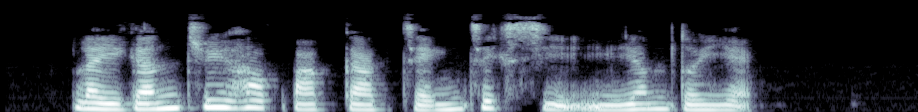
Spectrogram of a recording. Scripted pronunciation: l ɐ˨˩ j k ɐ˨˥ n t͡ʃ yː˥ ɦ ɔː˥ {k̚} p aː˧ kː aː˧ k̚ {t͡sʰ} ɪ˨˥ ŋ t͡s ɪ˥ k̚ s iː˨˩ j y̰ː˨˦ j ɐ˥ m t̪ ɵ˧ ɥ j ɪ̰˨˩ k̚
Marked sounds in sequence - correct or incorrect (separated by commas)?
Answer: correct, incorrect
